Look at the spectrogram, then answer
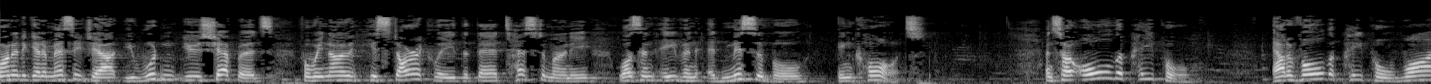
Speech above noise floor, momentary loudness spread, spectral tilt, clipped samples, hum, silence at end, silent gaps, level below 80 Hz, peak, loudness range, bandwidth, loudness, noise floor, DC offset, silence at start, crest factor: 31 dB; 10 LU; -3.5 dB/octave; under 0.1%; none; 0 s; none; -50 dBFS; 0 dBFS; 3 LU; 10.5 kHz; -16 LUFS; -47 dBFS; under 0.1%; 0 s; 16 dB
